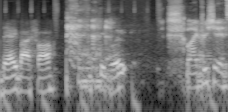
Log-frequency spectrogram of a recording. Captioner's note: laughing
